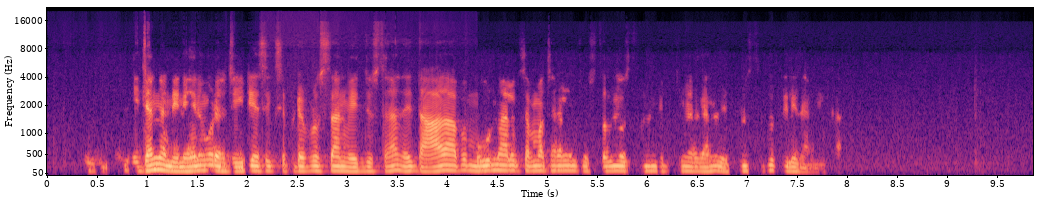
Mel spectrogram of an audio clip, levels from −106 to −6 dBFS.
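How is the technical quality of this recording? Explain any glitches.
The speech is marred by repeated level dips. Speech suppressed in double talk occurs at 1.08–1.44, 1.6–1.75, 1.97–2.05, 4.46–4.8 and 4.98–7.95 s. The voice sinks by roughly 5 to 15 dB, deepest in the final three-second stretch. The likely cause is an echo canceller mistaking the talker for loudspeaker echo and turning it down. These show as notched troughs in the waveform envelope and fainter bands across the spectrogram.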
